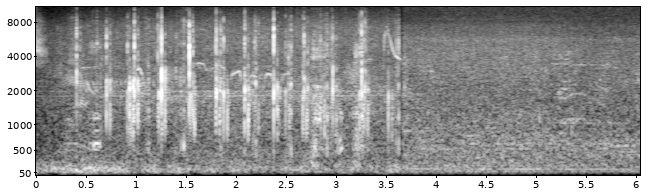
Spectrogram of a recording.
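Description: Light, scattered applause from a few spectators, about three or four claps a second, over a murmur of crowd voices. The clapping stops abruptly a little past the halfway point.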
